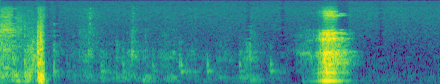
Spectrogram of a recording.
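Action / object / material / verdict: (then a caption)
shake / box holding a bowl and chopsticks / wood / none. A box holding a bowl and chopsticks is shaken so children can guess its contents by sound, giving two sharp rattling bursts with soft clattering and shuffling in between. The clatter is short and dry, mostly low to mid in pitch with little brightness.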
